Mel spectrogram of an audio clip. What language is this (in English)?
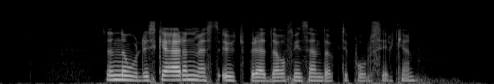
Swedish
